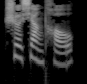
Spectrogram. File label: "she4xiang4tou2", Chinese; cyberchinese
